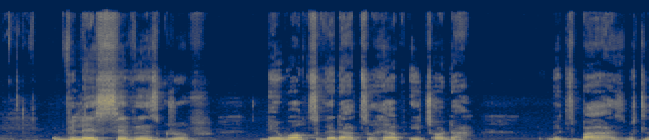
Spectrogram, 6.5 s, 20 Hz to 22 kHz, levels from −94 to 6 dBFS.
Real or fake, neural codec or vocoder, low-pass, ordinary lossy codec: fake; vocoder, 48 kHz, 128 mel bands, Vocos; none; none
